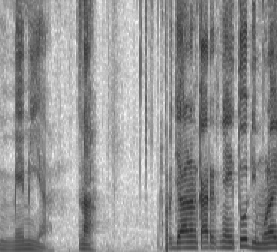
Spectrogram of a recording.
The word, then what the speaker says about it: Memija: Memang tulisannya Kerim Memija, tapi cara bacanya adalah Kerim Memia.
